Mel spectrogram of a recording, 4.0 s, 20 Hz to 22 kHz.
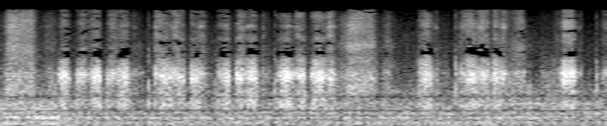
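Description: A yellow graphite pencil writes continuously on a lined paper notepad resting on a wooden desk. It makes a quiet, dry scratching of quick, bright strokes, with short bursts of hiss centred near 2 kHz that rise and fall as the pencil moves. There is almost no low end.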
